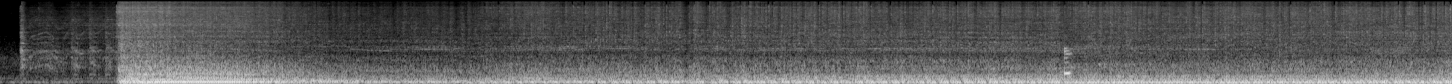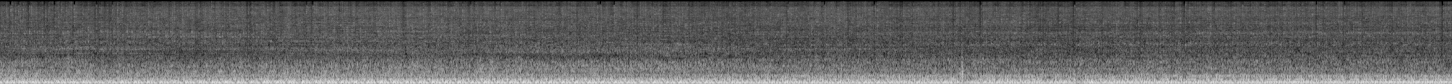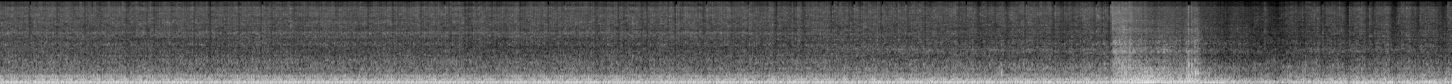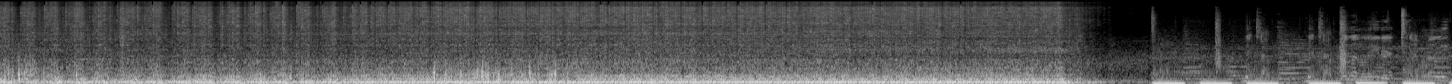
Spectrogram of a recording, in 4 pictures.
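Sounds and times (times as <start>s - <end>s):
car engine idling: 0.0s - 55.1s
engine burst: 0.0s - 55.8s.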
